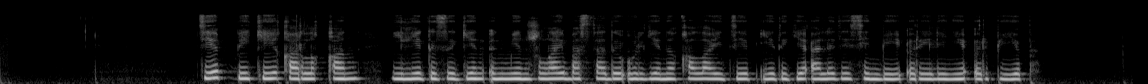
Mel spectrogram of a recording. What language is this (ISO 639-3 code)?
kaz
